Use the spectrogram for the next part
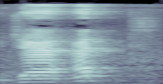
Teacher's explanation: Ja itu jim alif di atas ja, jumpa dengan hamzah dalam kalimah yang sama, itu ja'at. Maka jim alif di atas ja ini dia baca panjangnya 6 harakat, kerana mad yang dia ada di situ ialah mad wajib muttasil.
